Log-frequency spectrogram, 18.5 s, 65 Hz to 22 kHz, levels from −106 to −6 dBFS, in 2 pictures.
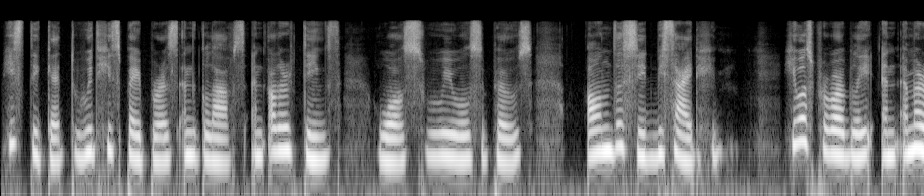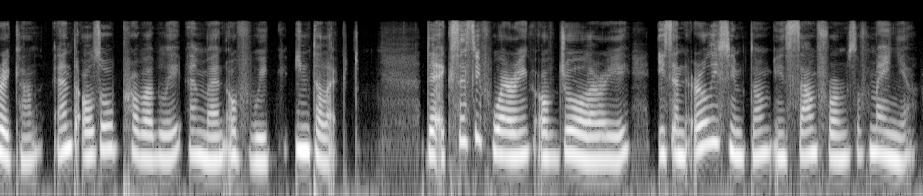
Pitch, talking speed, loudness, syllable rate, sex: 220 Hz, 150 wpm, -18 LUFS, 4.8 syllables/s, female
